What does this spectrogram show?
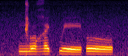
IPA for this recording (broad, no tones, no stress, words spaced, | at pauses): ŋ͡ǁoʁekʷe | o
